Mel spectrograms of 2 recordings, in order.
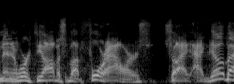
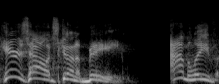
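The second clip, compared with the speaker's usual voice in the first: bossy, dictating pimp voice; 4 semitones higher than usual. Retelling a phone call where someone talked like a pimp: imitating a pimp-like talk. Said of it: "talking to me like he's literally a pimp".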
